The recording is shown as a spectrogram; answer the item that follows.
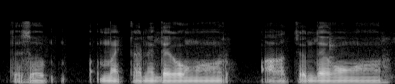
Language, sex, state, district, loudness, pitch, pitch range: Chakma, male, Tripura, Unakoti, -20 LUFS, 80 Hz, 80-85 Hz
